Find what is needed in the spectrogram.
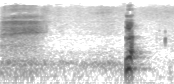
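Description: A pause in conversation: a faint breathy hiss at the start, then one short clipped spoken syllable about one and a half seconds in.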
